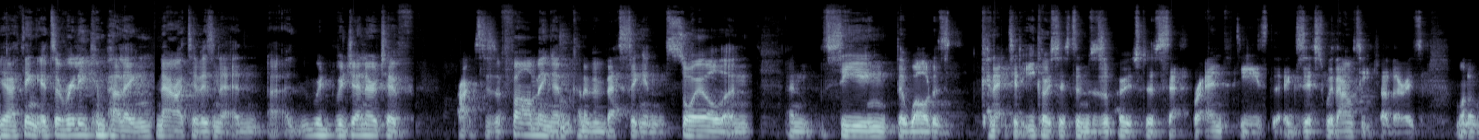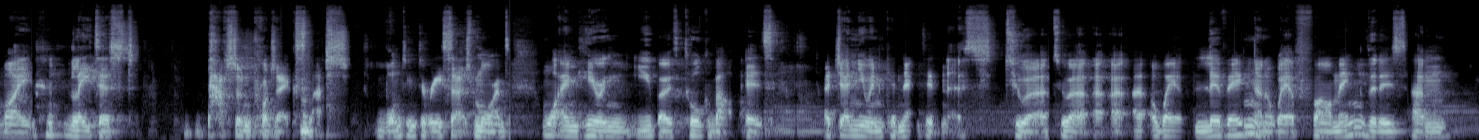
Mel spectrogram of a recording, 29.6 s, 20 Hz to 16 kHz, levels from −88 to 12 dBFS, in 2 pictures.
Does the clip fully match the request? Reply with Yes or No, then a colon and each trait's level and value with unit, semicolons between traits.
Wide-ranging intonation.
No: narrow, 2.4 semitones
